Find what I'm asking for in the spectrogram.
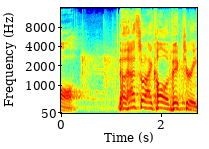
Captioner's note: applause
